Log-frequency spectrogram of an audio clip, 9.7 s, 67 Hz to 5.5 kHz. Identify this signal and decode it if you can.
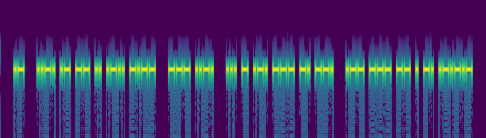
Morse code, heard as a keyed tone, about 31 wpm, 600 Hz. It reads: A FAMILY OF STRONG WOMEN.
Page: Never 31wpm | CW med Gnister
